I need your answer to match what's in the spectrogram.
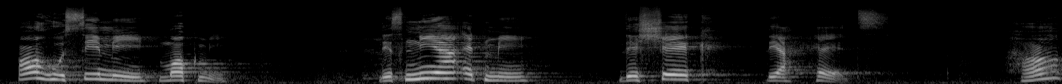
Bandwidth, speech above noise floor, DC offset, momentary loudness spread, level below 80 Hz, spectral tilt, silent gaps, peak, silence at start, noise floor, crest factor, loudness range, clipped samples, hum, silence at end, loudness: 16 kHz; 39 dB; under 0.1%; 20 LU; -68 dBFS; -4 dB/octave; none; -12 dBFS; 0.2 s; -65 dBFS; 18 dB; 8 LU; under 0.1%; none; 0 s; -27 LUFS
